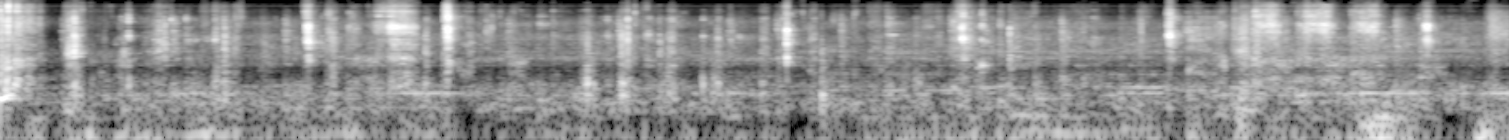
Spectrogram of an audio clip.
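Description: Close-mic chewing of a mouthful of rice eaten by hand, with many short wet mouth clicks and smacks.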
